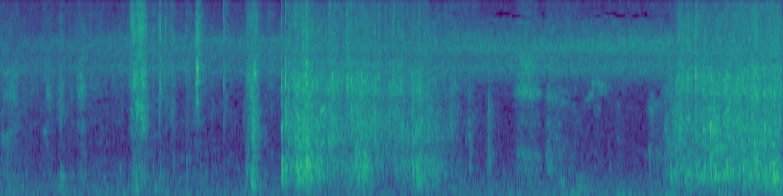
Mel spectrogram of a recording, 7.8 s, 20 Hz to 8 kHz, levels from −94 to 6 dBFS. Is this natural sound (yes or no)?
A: yes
